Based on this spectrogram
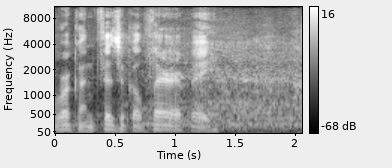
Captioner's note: laughs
